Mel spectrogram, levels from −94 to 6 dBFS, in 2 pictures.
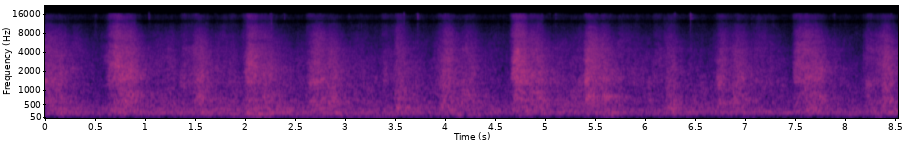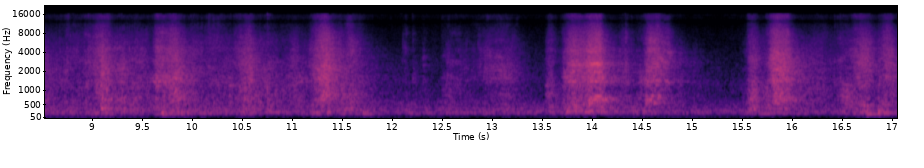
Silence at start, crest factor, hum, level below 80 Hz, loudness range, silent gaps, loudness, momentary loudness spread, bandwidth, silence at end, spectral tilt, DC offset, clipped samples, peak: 0 s; 24 dB; none; -88 dBFS; 5 LU; none; -41 LUFS; 14 LU; 16 kHz; 0 s; -1.5 dB/octave; under 0.1%; under 0.1%; -20 dBFS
